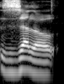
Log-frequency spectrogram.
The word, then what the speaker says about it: cello: Okay, so it's pronounced zello, but it's still spelled with the C.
